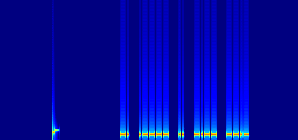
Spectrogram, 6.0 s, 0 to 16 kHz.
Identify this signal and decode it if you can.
Morse code, heard as a keyed tone, about 34 wpm, spaced as for 25 wpm, 700 Hz. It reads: N1IYQ
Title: USA Call Signs - 5 Characters - 2x Character Spacing - 35wpm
